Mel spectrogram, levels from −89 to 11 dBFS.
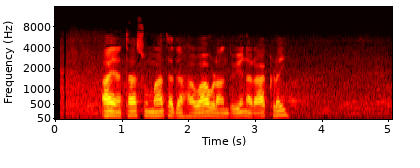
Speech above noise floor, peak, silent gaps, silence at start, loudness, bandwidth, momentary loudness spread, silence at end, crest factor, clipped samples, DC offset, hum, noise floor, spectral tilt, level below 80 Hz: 33 dB; -4 dBFS; none; 0.1 s; -23 LUFS; 8 kHz; 13 LU; 1.5 s; 20 dB; under 0.1%; under 0.1%; none; -55 dBFS; -7 dB/octave; -70 dBFS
